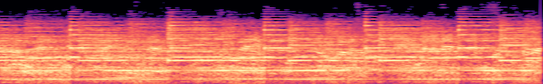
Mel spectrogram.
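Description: Church bells ringing out in a continuous, busy peal, strike after strike overlapping with no pause.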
